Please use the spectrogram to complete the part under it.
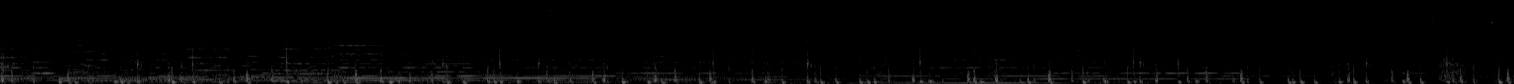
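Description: Horse hooves trot in a steady clip-clop rhythm throughout, a ridden horse in the medieval game Kingdom Come: Deliverance, with an occasional whinny over layered game music and ambience.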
